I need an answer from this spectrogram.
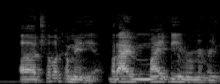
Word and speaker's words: trichotillomania: Trichotillomania. Trichot. I'll trust that. Mhm. That's how it's pronounced.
